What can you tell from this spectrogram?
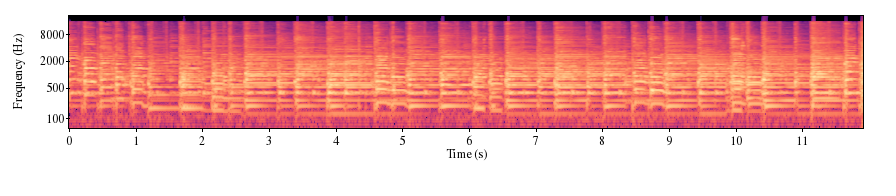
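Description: Solo open-back banjo, built on a 1920s banjolin rim, played clawhammer (frailing) style in G modal tuning: a steady, driving run of plucked and brushed notes, several to the second, with the strings ringing over one another.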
